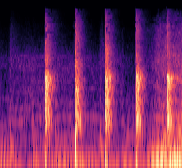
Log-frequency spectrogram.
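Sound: applause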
